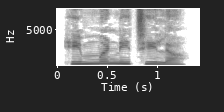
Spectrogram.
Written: ಹಿಮ್ಮಣ್ಣಿಚೀಲ

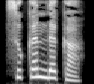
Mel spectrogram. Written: ಸುಗಂಧಿಕ

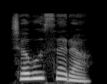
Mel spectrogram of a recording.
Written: ಚವುಸರ

